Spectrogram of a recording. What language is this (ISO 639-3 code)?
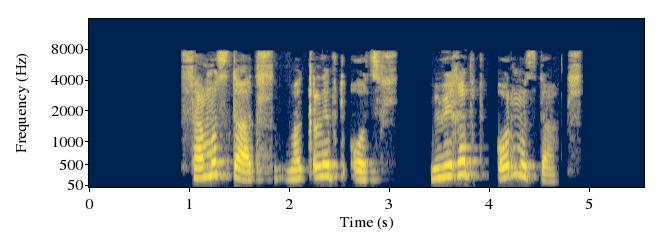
kat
